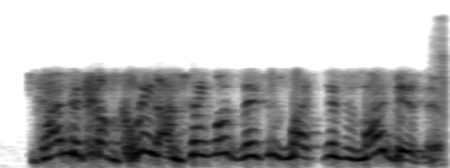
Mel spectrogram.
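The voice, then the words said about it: Yelling, raised angry voice. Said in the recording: “why are you yelling? ... no one's screaming here ... Relax. ... stop yelling.”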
